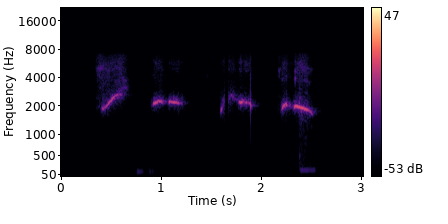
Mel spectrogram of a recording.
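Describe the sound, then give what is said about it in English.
A person whistles an imitation of a bird call: a few short, high, chirping phrases separated by brief pauses, quiet and alone. “Oh, it's actually like a whistle.”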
